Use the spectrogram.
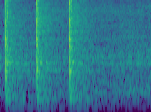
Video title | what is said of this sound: Logitech G Pro X Overview, Towards The Expensive Side But Worth The Money? | it's plastic but it's sturdy plastic so it's not like plastic or more like my armageddon which has this aluminum top plate but it sounds like plastic because so hollow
